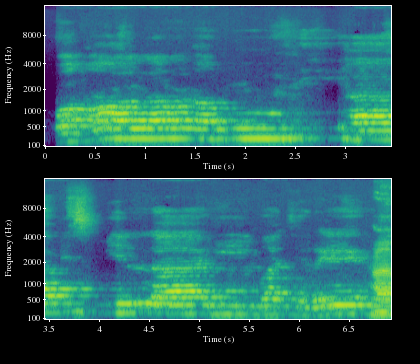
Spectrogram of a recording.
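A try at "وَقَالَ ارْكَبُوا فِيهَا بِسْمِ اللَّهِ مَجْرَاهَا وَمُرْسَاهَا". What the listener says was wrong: Hinya masih gantung. Hinya jangan terlalu panjang. Bismillahi, bukan itu tapi bismillahi langsung.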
